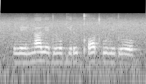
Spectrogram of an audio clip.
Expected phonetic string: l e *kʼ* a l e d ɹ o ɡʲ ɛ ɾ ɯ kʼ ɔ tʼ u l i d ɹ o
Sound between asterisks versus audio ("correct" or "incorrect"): incorrect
